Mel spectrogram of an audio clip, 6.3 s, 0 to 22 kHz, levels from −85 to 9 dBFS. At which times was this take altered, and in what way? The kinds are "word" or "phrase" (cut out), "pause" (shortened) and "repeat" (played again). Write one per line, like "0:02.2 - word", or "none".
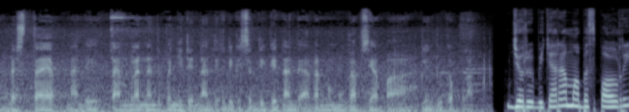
0:02.2 - word
0:04.2 - word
